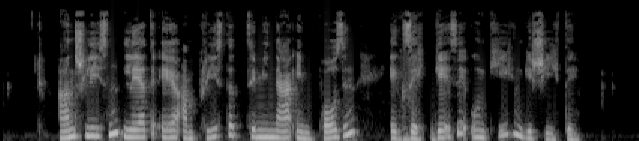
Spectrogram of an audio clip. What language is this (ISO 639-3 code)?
deu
